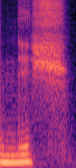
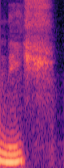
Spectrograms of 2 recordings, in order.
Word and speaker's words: niche: absolutely fine it's clearly a niche I have carved out or niche depending on how you want to pronounce words things and we wait for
